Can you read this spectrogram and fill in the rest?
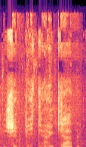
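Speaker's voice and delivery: whispered, unvoiced defeat; whispering. Real, not acted. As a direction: whisper it to yourself. Mutters after a fall.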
